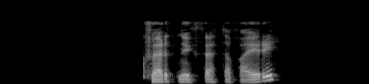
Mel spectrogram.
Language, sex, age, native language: Icelandic, male, 6, Icelandic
